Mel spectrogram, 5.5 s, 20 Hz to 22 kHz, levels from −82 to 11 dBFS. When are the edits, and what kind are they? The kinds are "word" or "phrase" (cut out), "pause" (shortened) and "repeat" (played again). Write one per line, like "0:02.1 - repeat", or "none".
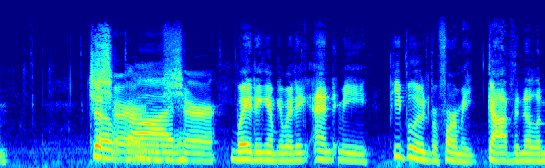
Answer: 0:02.8 - word
0:03.4 - word
0:03.8 - pause
0:04.3 - phrase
